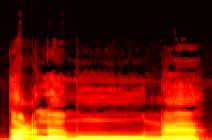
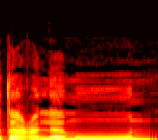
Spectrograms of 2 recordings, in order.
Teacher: Untuk di sini huruf nun itu enggak dibaca panjang. Karena berhenti di huruf yang tidak dibaca panjang, hurufnya kita sukunkan, kita matikan sehingga kita baca ta'lamun.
